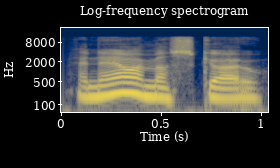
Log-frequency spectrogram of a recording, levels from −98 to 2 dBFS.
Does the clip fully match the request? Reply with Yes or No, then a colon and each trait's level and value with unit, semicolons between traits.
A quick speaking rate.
Yes: fast, 290 wpm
